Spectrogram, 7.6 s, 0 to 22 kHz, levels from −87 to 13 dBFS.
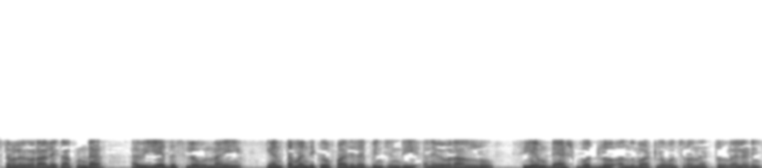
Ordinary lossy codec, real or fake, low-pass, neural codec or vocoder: none; real; 3.6 kHz; none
